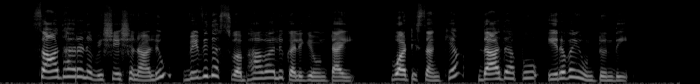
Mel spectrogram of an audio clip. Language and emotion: Telugu, neutral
